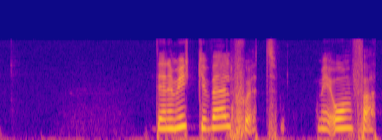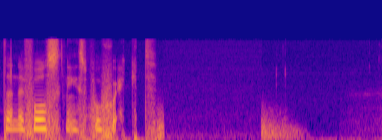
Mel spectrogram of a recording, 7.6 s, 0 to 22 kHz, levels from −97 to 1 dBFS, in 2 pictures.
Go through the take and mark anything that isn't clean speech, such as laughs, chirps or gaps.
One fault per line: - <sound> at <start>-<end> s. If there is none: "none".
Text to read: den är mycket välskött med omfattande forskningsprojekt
none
